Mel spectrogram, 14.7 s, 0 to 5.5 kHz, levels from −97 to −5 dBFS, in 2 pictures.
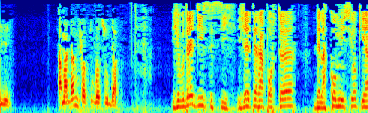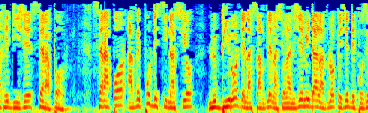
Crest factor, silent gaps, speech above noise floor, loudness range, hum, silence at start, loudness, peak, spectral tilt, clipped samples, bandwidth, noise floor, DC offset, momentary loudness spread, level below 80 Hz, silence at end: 20 dB; none; 46 dB; 4 LU; none; 0 s; -18 LUFS; 0 dBFS; -6.5 dB/octave; under 0.1%; 5.4 kHz; -64 dBFS; under 0.1%; 9 LU; -36 dBFS; 0 s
